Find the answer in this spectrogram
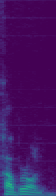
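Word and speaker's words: cabrón: just gonna okay bro bro no no it's pronounced cabron oh yeah yeah cabron yeah lo siento this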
